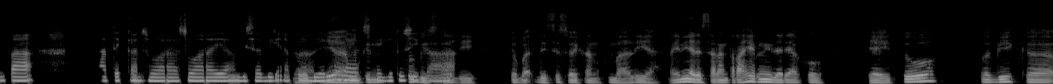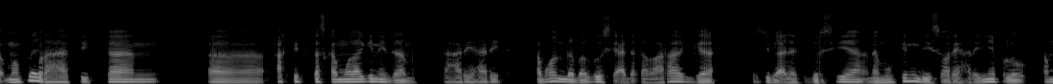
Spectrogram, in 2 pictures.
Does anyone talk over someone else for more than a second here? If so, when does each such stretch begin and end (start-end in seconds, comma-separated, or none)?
3.0-4.5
